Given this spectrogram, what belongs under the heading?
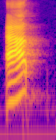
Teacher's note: could be a held T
